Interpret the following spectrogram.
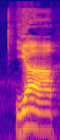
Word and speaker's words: ya: how do we say yes in basa which is yeah similar to German I believe right yeah and then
